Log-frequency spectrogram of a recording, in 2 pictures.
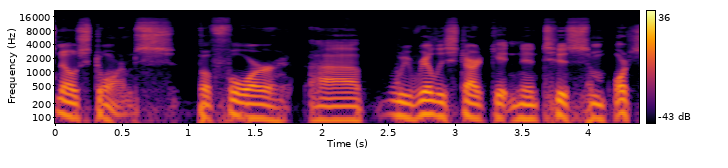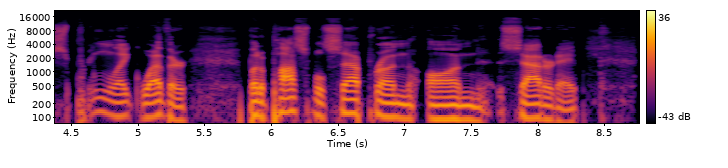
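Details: Adult male speaker; Normal speech.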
